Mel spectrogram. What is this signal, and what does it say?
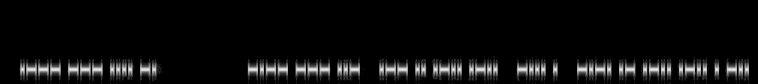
Morse code, heard as a keyed tone, about 40 wpm, 700 Hz. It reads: JOHN YOU WILL BE CALLED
